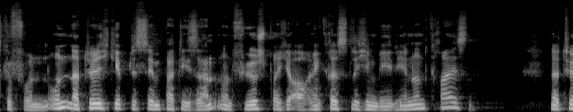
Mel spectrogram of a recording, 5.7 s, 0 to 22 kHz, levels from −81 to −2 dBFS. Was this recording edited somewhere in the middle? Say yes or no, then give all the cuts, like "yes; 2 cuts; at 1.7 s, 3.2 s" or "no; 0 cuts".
no; 0 cuts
